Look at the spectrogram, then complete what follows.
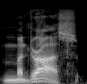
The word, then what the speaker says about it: Madras: Is it Madras or Madras, Oregon? Madras. Pick one. I know how to pronounce his name, at least.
